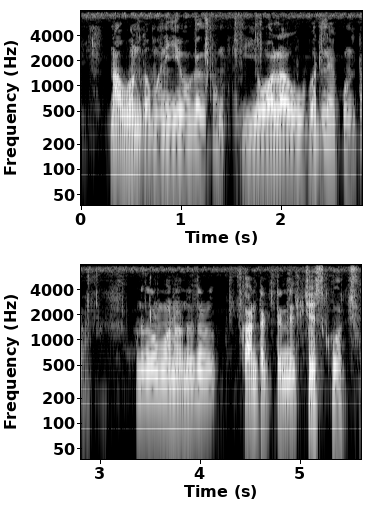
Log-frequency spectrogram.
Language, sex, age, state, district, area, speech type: Telugu, male, 18-30, Andhra Pradesh, Nellore, rural, spontaneous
